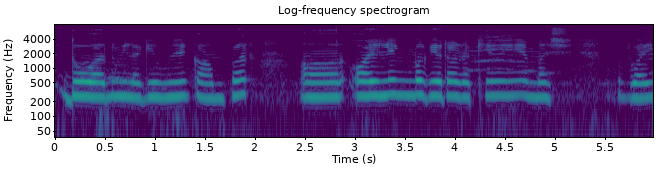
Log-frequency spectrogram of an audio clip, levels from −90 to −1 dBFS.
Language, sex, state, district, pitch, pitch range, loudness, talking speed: Hindi, female, Uttar Pradesh, Jalaun, 260 Hz, 250-270 Hz, -50 LUFS, 150 wpm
